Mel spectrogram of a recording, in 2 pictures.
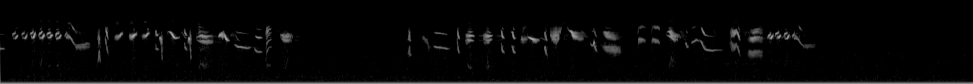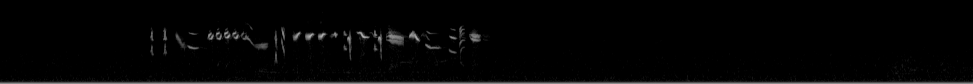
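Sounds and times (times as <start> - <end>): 
common linnet song: 0.0 - 3.0, 4.0 - 8.2, 11.2 - 17.6.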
